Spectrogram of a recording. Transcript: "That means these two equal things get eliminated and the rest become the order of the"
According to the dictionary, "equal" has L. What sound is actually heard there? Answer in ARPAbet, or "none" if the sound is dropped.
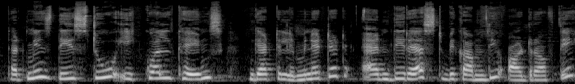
L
